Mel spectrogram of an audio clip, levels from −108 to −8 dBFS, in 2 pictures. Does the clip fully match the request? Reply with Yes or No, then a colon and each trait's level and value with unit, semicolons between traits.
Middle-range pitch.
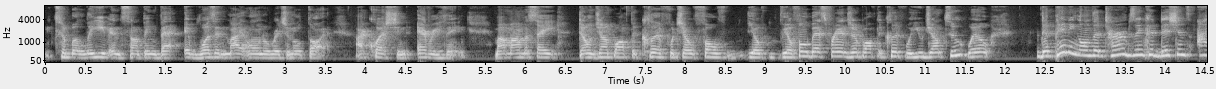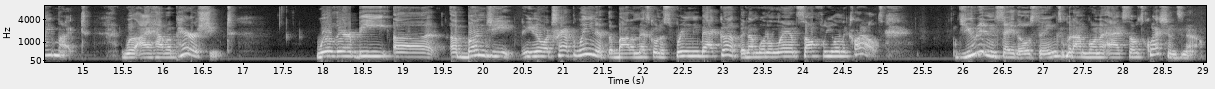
Yes: medium, 180 Hz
